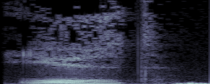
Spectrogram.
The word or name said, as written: used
